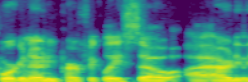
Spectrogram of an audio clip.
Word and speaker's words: Borgognoni: know what they were talking about but you pronounced Borgan Oney perfectly so I already like you guys beautiful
